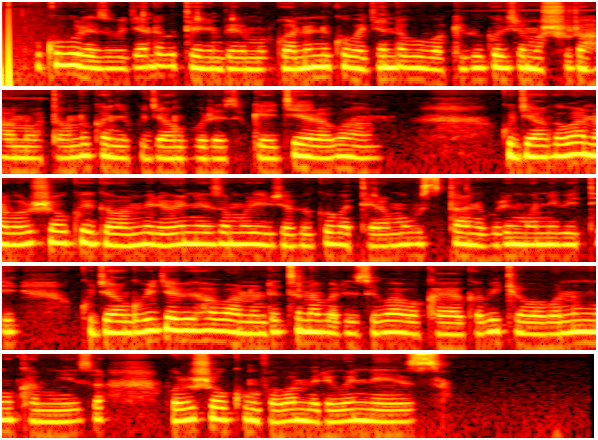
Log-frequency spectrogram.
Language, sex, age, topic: Kinyarwanda, female, 18-24, education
